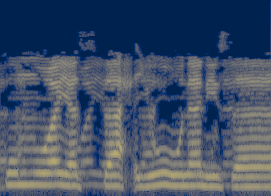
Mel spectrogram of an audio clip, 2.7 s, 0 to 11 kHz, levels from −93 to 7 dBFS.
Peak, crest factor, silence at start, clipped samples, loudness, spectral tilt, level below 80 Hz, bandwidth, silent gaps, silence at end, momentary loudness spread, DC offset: -10 dBFS; 16 dB; 0 s; under 0.1%; -26 LUFS; -7 dB/octave; -68 dBFS; 6.6 kHz; none; 0 s; 5 LU; under 0.1%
